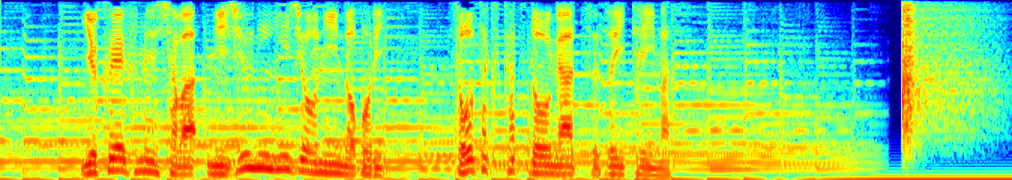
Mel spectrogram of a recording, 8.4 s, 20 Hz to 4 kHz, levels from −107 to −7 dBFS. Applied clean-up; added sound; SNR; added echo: none; none; none; none.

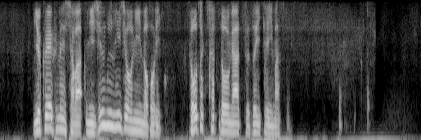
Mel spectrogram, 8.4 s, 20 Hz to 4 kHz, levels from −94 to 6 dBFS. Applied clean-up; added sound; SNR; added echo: neural mask model Resemble Enhance denoiser.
